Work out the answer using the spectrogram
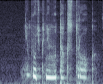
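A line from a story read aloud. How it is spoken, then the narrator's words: Whispering sandstorm. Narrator (Russian): прошептала песчаная буря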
